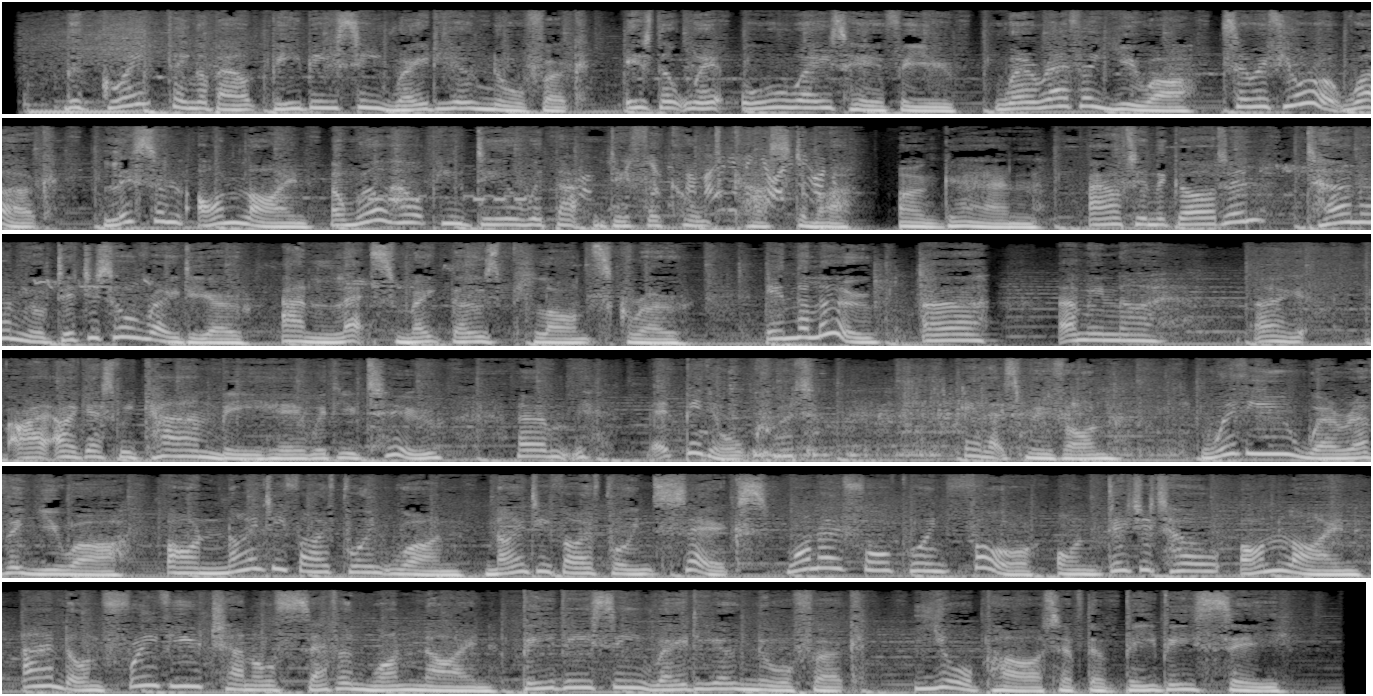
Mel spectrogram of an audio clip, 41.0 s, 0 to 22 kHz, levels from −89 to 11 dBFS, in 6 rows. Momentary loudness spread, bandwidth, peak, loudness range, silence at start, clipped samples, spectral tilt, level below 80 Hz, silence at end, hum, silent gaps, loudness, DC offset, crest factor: 6 LU; 16.5 kHz; 0 dBFS; 3 LU; 0.1 s; under 0.1%; -5 dB/octave; -28 dBFS; 0.15 s; none; none; -15 LUFS; under 0.1%; 14 dB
